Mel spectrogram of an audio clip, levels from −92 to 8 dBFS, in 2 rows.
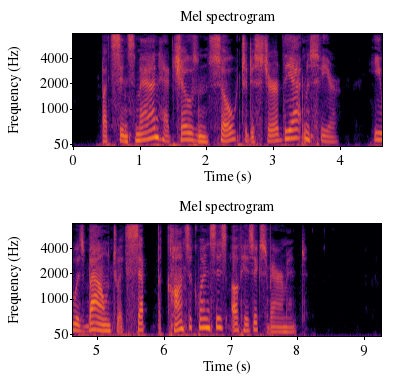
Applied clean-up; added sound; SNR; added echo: none; none; none; none.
